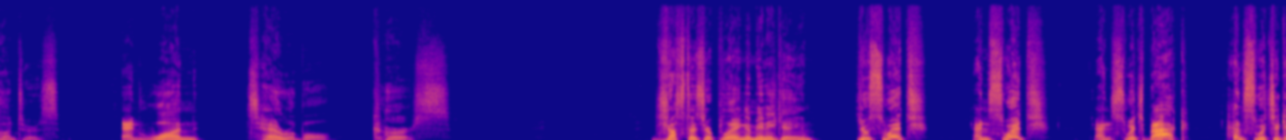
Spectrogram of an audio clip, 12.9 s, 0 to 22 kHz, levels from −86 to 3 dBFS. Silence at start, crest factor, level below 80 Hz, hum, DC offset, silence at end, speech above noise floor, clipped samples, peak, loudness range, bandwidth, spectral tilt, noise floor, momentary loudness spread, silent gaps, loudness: 0 s; 26 dB; -68 dBFS; none; under 0.1%; 0 s; 58 dB; under 0.1%; -4 dBFS; 13 LU; over 20 kHz; -3 dB/octave; -86 dBFS; 21 LU; none; -27 LUFS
